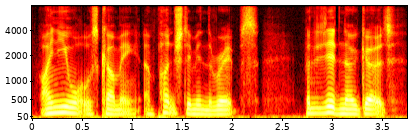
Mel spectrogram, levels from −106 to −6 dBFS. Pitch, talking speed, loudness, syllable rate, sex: 130 Hz, 255 wpm, -18 LUFS, 5.9 syllables/s, male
